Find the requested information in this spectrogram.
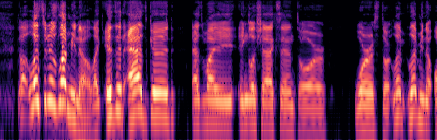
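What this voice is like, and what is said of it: Usual voice. Nothing is said of it.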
